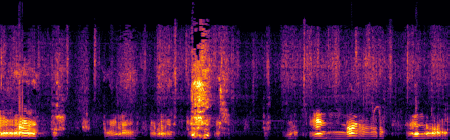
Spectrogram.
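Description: Border collie making a series of short, pitched whines and yips as she works the rock with her nose. The loudest call comes right at the start.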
